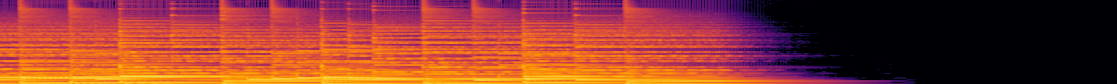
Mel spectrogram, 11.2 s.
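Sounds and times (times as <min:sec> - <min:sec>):
instrumental music: 0:00.0 - 0:07.9.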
